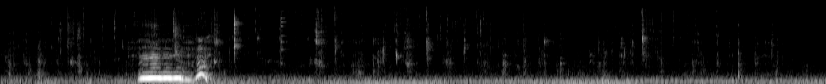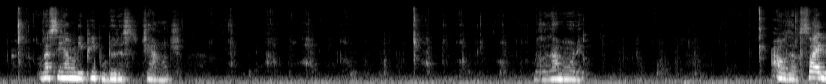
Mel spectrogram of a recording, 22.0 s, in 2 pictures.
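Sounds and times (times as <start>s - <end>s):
chewing with wet smacking: 0.0s - 11.6s, 13.4s - 21.8s
person humming mmm: 1.7s - 3.0s.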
